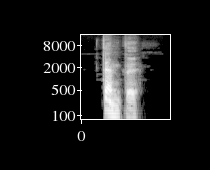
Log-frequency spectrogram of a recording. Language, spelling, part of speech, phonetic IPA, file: Polish, tępy, adjective, [ˈtɛ̃mpɨ], Pl-tępy.ogg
